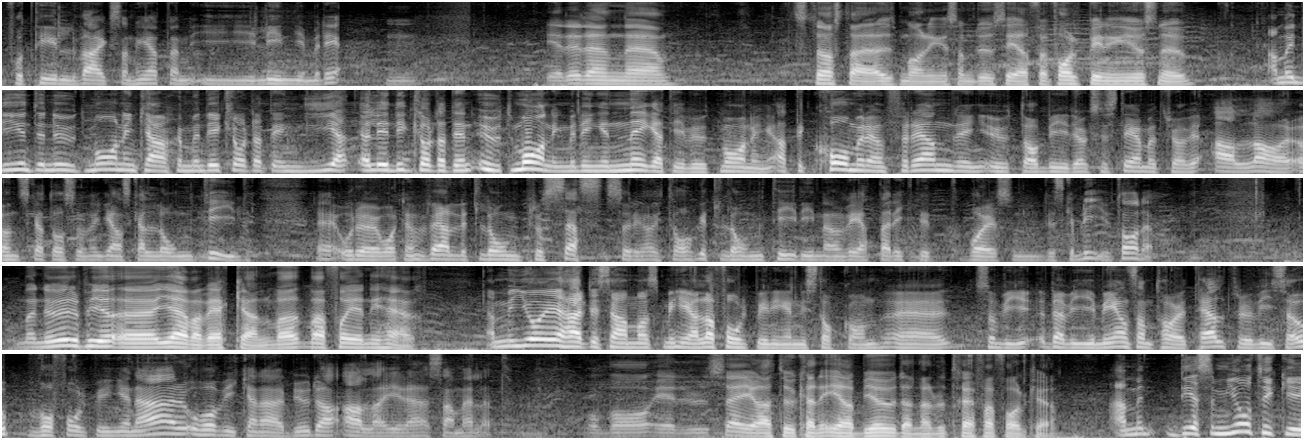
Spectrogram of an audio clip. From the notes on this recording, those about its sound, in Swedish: Folkbildningspodden ställer sex frågor till sex verksamma folkbildare under 2023 års Järvavecka i Stockholm med karuseller, film och partiledartal som ljudkuliss.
